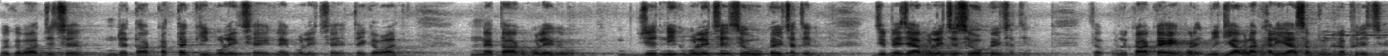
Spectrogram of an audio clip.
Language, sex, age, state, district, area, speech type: Maithili, male, 45-60, Bihar, Supaul, rural, spontaneous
